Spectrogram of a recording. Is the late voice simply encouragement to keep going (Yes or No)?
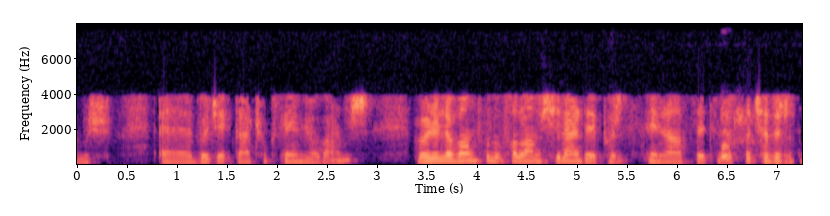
Yes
